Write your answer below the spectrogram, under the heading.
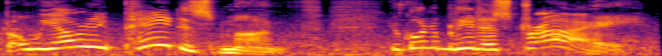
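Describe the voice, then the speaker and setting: A harried, pleading villager in a video game. His pitch swings wildly, over clearly noisy ambience. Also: wildly swooping pitch, normal speed, fairly bright tone, heavily acted. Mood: weary pleading. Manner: anxious, pleading. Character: harried, placating male villager. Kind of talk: video game cutscene acting.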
